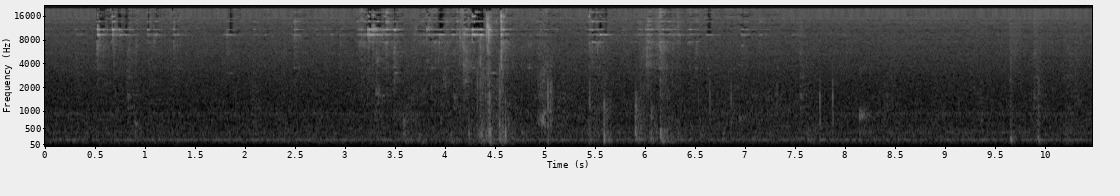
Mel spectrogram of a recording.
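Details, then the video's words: Daisy, a pet rat terrier, sneezes on command: a quiet run of short, sharp, breathy bursts around the middle, with soft praise of "good girl" nearby and a steady low household hum underneath. "Daisy sneezing"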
